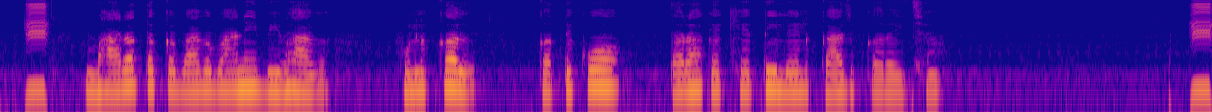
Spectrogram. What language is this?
Maithili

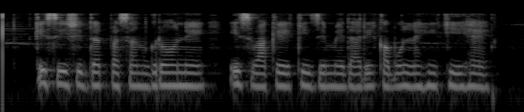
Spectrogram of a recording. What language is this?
Urdu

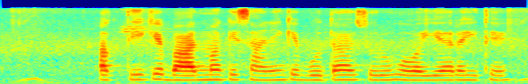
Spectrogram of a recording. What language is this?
Chhattisgarhi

